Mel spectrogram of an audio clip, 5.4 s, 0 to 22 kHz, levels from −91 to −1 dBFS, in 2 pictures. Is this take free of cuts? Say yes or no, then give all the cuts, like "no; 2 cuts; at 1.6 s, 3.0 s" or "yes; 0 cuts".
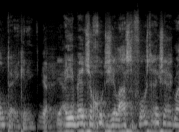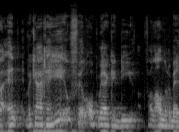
no; 1 cut; at 2.6 s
